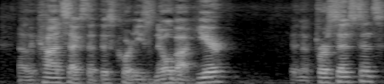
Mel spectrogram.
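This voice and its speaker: A somewhat breathy, dark, mellow voice with an American accent, with audible room echo. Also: man. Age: 60s. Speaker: self-represented litigant. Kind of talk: courtroom oral argument. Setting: courtroom hearing. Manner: halting, repeats words.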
